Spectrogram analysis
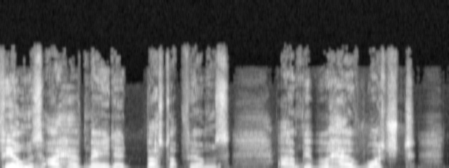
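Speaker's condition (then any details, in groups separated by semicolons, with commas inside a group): Down syndrome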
